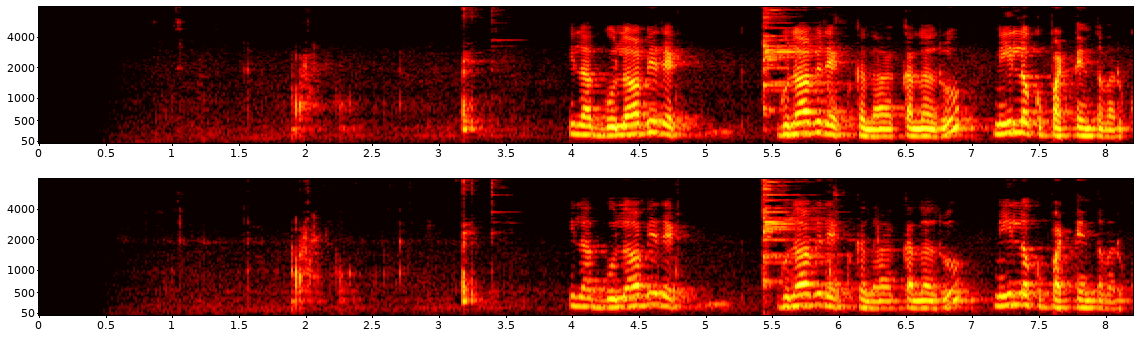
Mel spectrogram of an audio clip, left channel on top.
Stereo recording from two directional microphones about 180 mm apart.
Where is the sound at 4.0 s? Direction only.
40° left (ahead or behind).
